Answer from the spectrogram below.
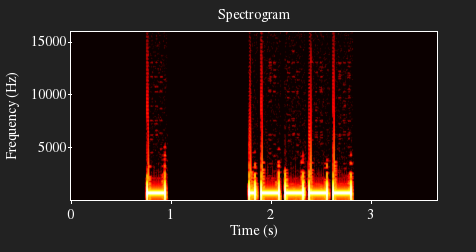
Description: Morse code, heard as a keyed tone, about 20 wpm, 700 Hz. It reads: T 1
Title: 171 Lesson 28d - Number 9 - Two Characters 20wpm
